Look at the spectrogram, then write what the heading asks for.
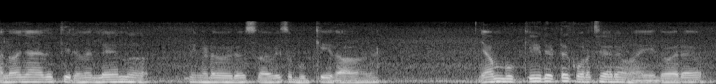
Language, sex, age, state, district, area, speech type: Malayalam, male, 18-30, Kerala, Kottayam, rural, spontaneous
